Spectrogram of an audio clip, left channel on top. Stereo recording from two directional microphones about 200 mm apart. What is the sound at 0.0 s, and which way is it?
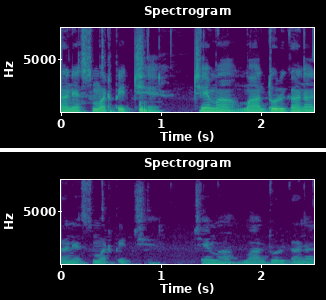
Speech, 45° left (ahead or behind).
